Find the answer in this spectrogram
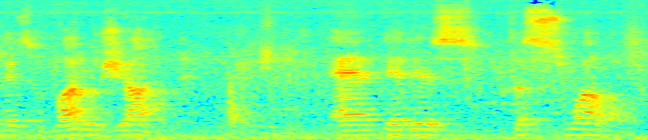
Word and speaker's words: Varujan: where does it come from uh the correct pronunciation is vuan and it is the swallow the bird and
